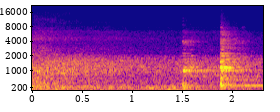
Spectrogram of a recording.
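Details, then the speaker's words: VW Eos after fitting a diverter (dump) valve spacer: a quiet, even idle with no stumble or misfire and a couple of light background clicks; the earlier misfire and stuttering are gone. "Oh, it's idling beautifully. It's not idled this nice since I've had it."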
